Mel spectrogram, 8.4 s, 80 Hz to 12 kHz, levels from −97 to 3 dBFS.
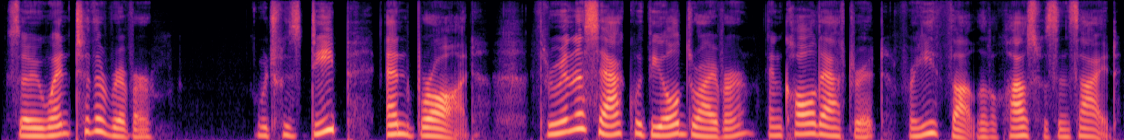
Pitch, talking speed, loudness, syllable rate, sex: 210 Hz, 215 wpm, -19 LUFS, 5.4 syllables/s, female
